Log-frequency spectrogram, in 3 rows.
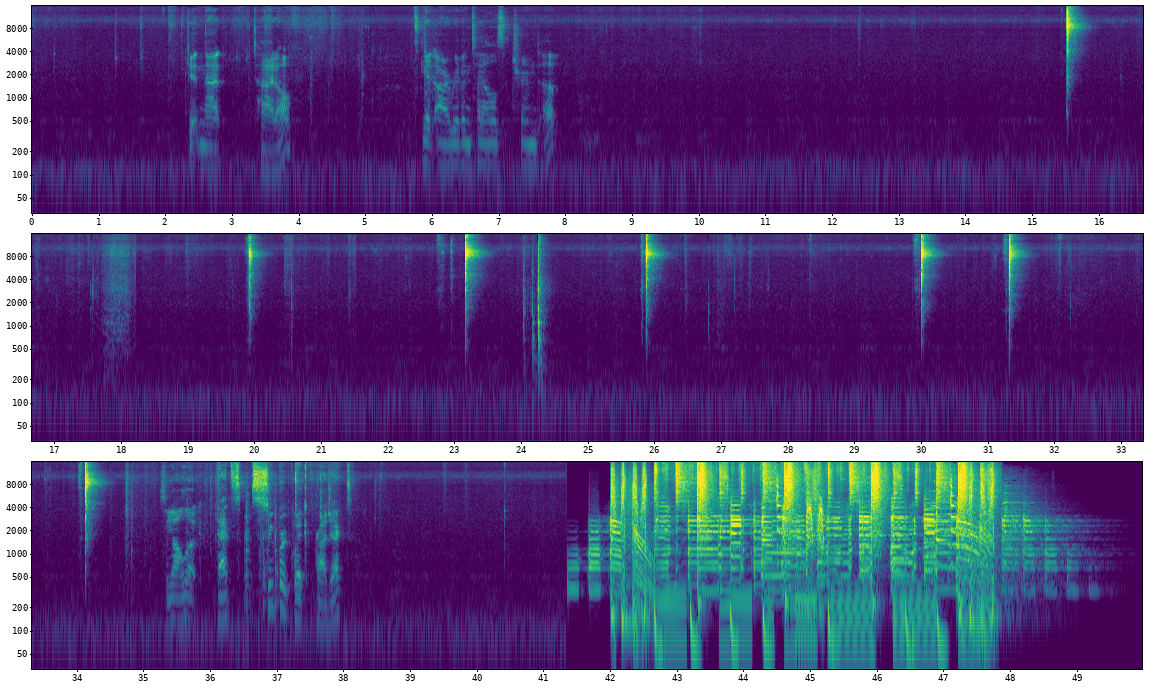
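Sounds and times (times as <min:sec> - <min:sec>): faint room hum: 0:00.0 - 0:41.4.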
